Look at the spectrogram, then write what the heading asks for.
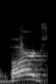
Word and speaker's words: Bargh: So we're speaking with Professor John Bargh about his work and book, Before You Know It, The Unconscious Reasons Why We Do What We Do. Professor, is it Bargh or Bargh? It's Bargh like the boat, but I don't really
